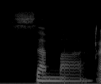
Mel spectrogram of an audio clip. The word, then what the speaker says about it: semaglutide: I want to say semi-glutide. – The company that we work for reminded me of that. – Oh. Yeah. Okay. Semaglutide.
